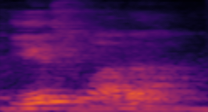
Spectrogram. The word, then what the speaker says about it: 예수아: 우리는 그냥 예수라고 우리 성경에는 번역되었는데 정확한 발음은 예수아입니다. 근데 예수아나 구약 성경의 여호수아나 똑같은 말이에요.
